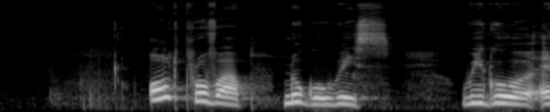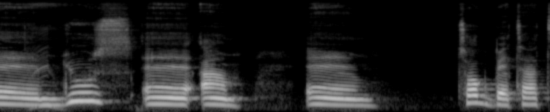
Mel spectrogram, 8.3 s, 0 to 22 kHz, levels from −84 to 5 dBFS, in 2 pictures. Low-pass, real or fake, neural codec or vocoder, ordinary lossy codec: 19.8 kHz; real; none; none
